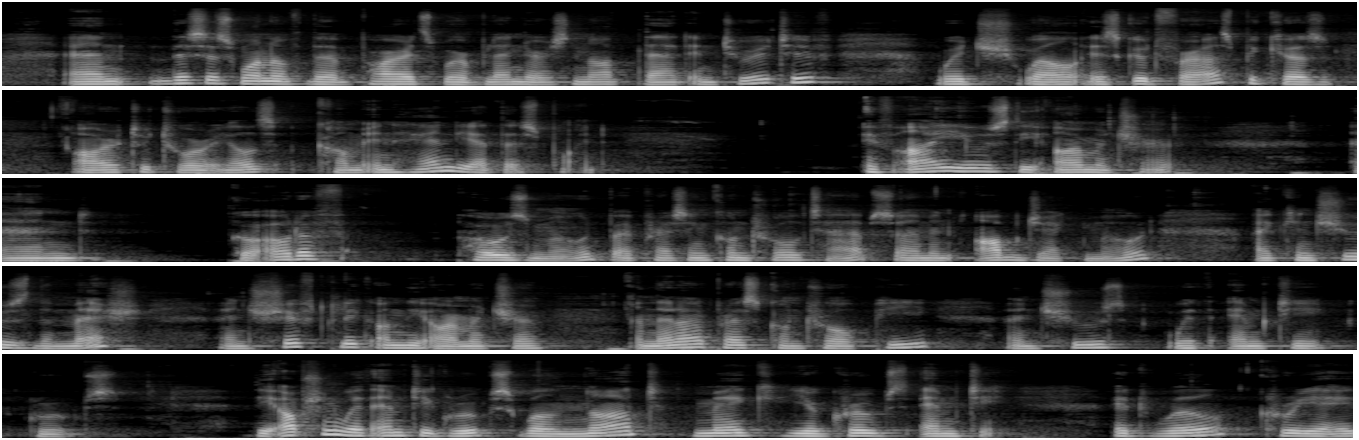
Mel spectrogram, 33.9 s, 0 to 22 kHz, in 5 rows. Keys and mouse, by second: 10.9-12.2 right drag, 11.6 Tab, 12.2 a, 12.4 a, 13.0 Tab, 14.4 ctrl+Tab, 17.1 click, 18.0 click, 18.5-18.9 drag, 19.1-20.8 right drag, 21.1-22.8 right drag, 23.4 ctrl+p.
